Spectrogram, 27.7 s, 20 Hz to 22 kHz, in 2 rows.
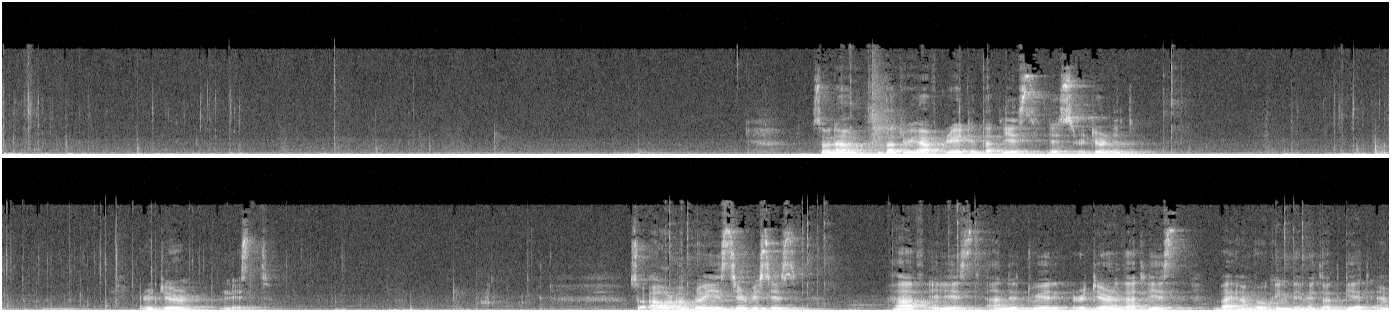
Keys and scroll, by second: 1.4 Escape, 22.8 ctrl+s.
